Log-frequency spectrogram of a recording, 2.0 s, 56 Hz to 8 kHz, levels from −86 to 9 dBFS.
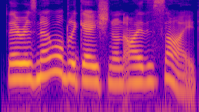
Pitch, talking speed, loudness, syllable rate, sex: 230 Hz, 210 wpm, -15 LUFS, 6.6 syllables/s, female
